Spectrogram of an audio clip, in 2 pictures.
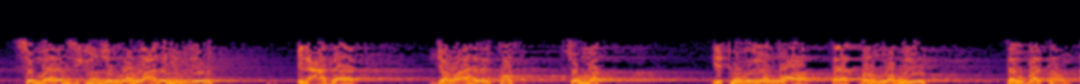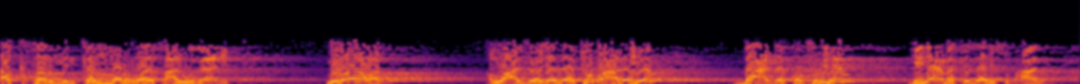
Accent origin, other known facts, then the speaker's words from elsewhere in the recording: Sharqia Governorate, Egypt; يا عم باكل بس انا راجل شرقاوي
